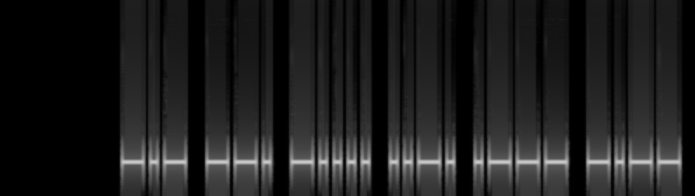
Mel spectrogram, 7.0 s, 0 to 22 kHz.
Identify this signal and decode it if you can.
Morse code, heard as a keyed tone, about 17 wpm, 700 Hz. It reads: KG6FJY
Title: USA Call Signs - 6x Character Spacing - 17wpm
